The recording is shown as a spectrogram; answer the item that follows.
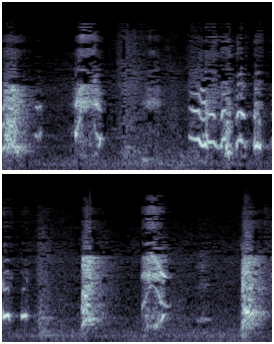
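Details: Siberian Husky barking and yelping in short bursts about once a second, with a quick run of high, wavering whines in the middle, close to the microphone.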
